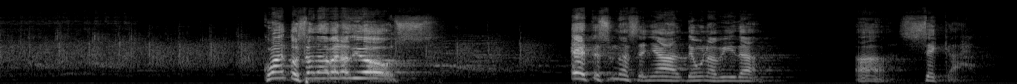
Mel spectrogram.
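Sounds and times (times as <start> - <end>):
audience applauding: 0.0 - 5.6
speech: 2.6 - 4.3, 5.7 - 7.7, 8.6 - 9.8.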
